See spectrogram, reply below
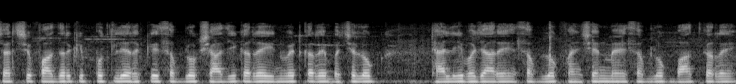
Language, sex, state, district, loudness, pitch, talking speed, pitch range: Hindi, female, Punjab, Fazilka, -16 LUFS, 130 Hz, 260 wpm, 130-135 Hz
